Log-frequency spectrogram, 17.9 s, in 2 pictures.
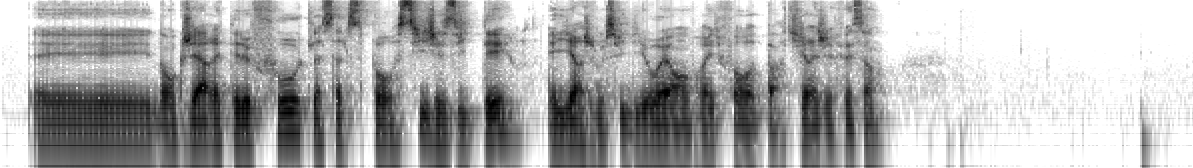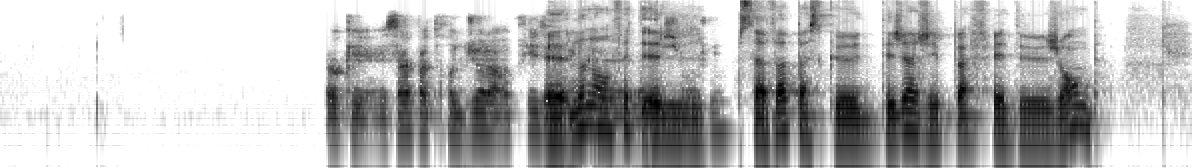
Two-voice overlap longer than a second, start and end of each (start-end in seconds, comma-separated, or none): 13.0-14.2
